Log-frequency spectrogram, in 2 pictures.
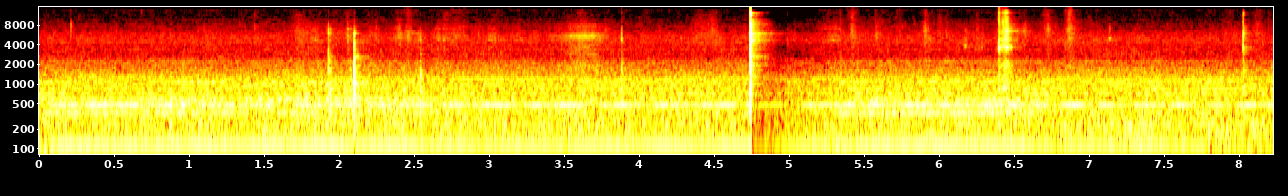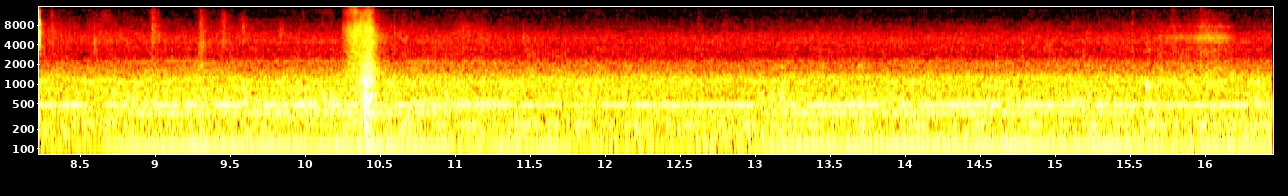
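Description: Steady low hum in a small workshop, with a few light clicks and knocks of small metal gun parts and the wooden forend being handled and fitted. The sharpest click comes about five seconds in, and a short scrape comes near ten seconds.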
